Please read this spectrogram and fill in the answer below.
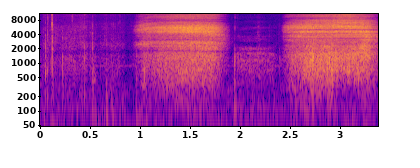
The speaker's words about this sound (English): …'s blowing her nose because she's sick.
